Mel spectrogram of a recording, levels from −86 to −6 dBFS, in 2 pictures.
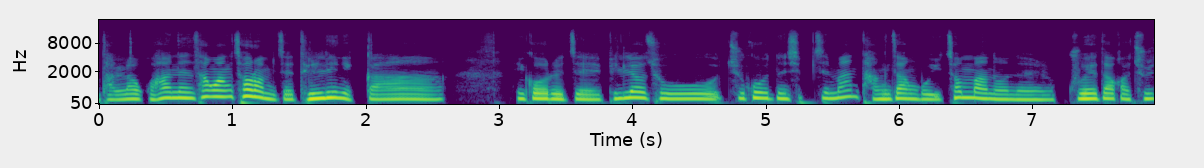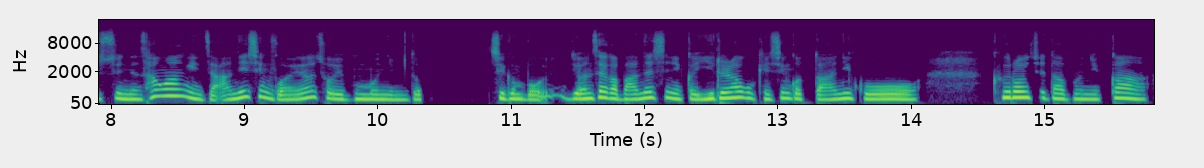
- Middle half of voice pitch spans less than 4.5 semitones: Yes, average, 3.6 semitones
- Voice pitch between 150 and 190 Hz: No, high, 210 Hz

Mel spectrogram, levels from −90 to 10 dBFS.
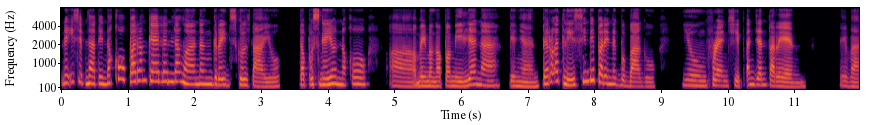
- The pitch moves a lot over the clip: Yes, wide, 6.8 semitones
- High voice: Yes, high, 205 Hz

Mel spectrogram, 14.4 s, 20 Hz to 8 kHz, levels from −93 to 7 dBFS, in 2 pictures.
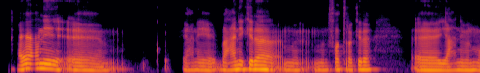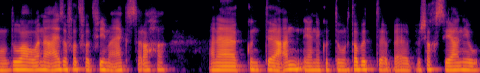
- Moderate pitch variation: No, narrow, 1.9 semitones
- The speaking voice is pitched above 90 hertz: Yes, low, 115 Hz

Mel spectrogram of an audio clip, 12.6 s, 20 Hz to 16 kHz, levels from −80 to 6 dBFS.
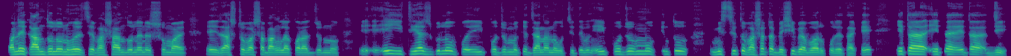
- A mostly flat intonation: No, average, 3.6 semitones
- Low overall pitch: No, medium, 150 Hz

